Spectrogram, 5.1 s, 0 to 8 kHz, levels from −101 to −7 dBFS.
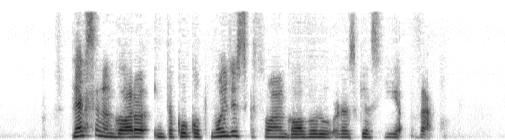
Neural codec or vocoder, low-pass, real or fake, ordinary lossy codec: codec, 16 kHz, 1.1 kbps, Voila-Tokenizer; none; fake; none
